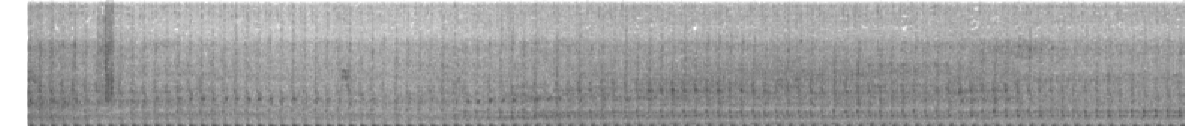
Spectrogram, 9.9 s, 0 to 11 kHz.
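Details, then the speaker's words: Honda CG125 single-cylinder after restoration and parts upgrades, idling: quick, even thumps with no top-end ticking; earlier tappet noise gone, engine quiet and healthy. "लेकिन engine बिल्कुल silent हो गया वो जो sake सिक सिक सिकिक की आवाज आ रही थी वो चली गई टैपस की आवाज थी वो चली गई"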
